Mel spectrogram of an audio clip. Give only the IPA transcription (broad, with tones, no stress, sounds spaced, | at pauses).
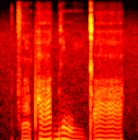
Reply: t͡s ã˨ pʰ aː˦ ɡ͡b ɪ˦ ɲ iː˨ kʼ aː˦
